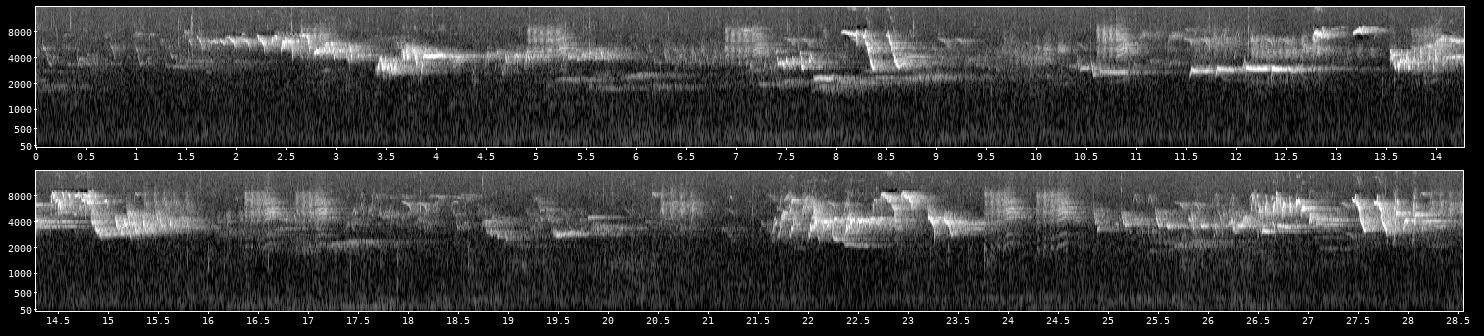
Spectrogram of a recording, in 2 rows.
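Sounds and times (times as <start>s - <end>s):
forest ambience: 0.0s - 28.5s.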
